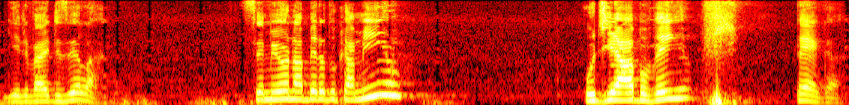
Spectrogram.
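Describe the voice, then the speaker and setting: A man preaching a lively sermon to young people in a church service, colloquial and slangy, swinging between loud bursts and hushed lines. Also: high-pitched, moderate pace. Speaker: pastor. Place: church service with a live congregation.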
